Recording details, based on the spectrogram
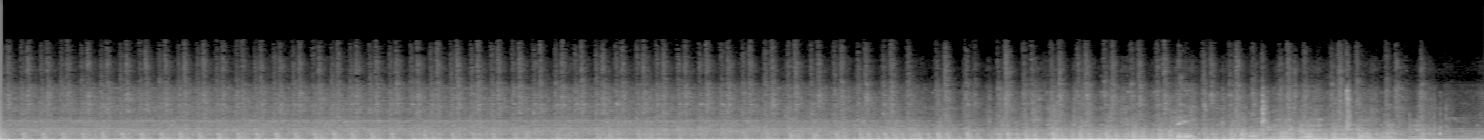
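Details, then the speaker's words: DeLorean just started: low, lumpy idle with an irregular beat and no steady rhythm; runs rough and barely keeps going. "sounds like it's just just it's just running running on moonshine right"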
